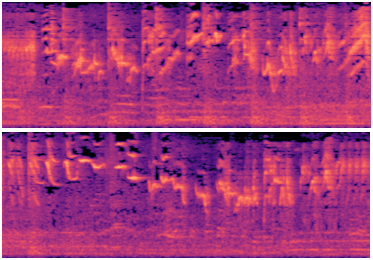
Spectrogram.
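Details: White-shouldered triller in long, continuous song used as a training model for other birds: busy stream of high twittering whistles, quick slurs and sharp ticks, varied and unbroken throughout, with a low steady hum behind.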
